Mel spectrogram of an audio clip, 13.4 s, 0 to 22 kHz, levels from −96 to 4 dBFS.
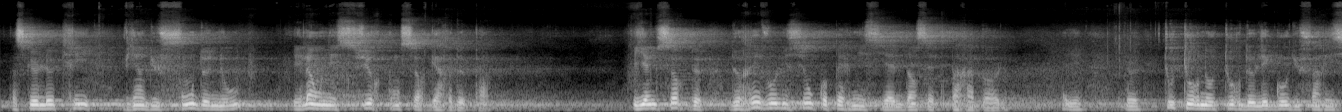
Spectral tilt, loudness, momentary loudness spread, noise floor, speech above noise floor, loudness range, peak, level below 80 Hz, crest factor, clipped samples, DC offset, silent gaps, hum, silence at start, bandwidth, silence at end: -5 dB/octave; -20 LUFS; 16 LU; -44 dBFS; 25 dB; 5 LU; -4 dBFS; -56 dBFS; 18 dB; under 0.1%; under 0.1%; none; none; 0 s; 10.5 kHz; 0 s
